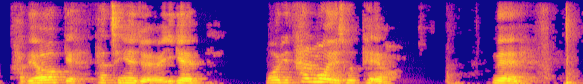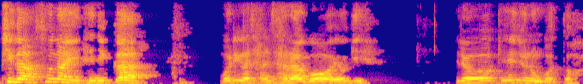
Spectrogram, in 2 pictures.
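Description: A woman's voice: medium pitch, unhurried, long pauses, darkish tone. Older woman counting out home exercises. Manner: chatty, counts aloud in rhythm, talks to a small child. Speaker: grandmother leading home exercises. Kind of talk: casual spoken instruction with counting. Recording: echoey room with faint noise.

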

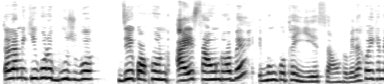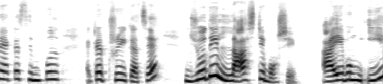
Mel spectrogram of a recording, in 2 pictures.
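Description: Woman, high pitch, phonics teacher, sounds out words letter by letter, checks in often. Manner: checks in often with a rising question. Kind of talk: explaining a lesson to children and parents.

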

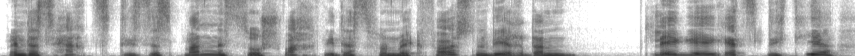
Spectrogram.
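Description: A man voicing a frantic, breathless middle-aged headmaster in an audiobook, pleading in a high, agitated voice. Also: expressive, normal speed, vocal fry, dry recording, clean studio sound, exaggerated voice. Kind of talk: audiobook reading.

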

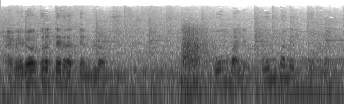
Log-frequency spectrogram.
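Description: A woman's voice: sits low, expressive, a little fast, loud music behind the voice. A woman with a Mexican accent giving casual, profane commentary while playing a video game, repeating herself as she rants. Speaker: gaming streamer.

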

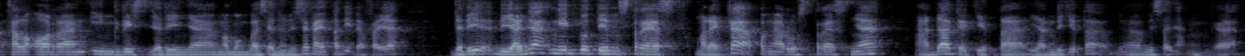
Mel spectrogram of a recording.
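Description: A male university lecturer explaining phonology in an easygoing, chatty manner. He talks to the class plainly, at a mid pitch, and turns to address the student directly. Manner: relaxed, conversational, addresses the student by name. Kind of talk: casual university lecture discussion.

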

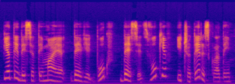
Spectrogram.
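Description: A woman teaching a primary school class in a video lesson, speaking gently to the children and dictating words slowly and clearly. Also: mid-range voice, big pitch swings, faint music behind. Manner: slow, clear dictation with stressed syllables; gentle, encouraging address to children.

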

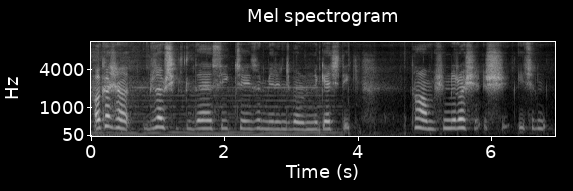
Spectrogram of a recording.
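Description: High-voiced woman narrating her phone game. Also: normal speed, soft background music. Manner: keeps saying "okay friends" while playing; bursts into excited shouts at discoveries. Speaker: gameplay commentator. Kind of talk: casual game commentary. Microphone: phone screen recorder.

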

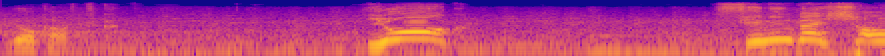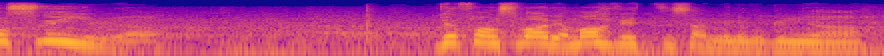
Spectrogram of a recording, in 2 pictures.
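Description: Gaming YouTuber, male, high-pitched voice, furious ranting let's-play commentary. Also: very animated, slow, pauses often, faint music behind. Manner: furious ranting and yelling at an opponent; muttering and grumbling after the game.

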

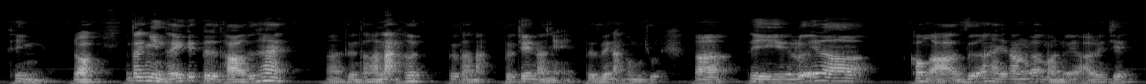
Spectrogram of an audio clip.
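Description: A man teaching pronunciation in a casual spoken lesson, repeating sounds slowly so learners can copy them. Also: mid-range voice, a bit bright.

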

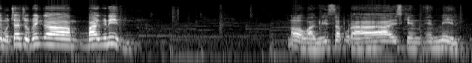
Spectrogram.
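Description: A man livestreams a video game, his voice bright and high as he chats casually with viewers and greets them one by one. Soft music plays underneath. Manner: lively, greets viewers by name between plays. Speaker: streamer. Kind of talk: casual gaming livestream commentary.

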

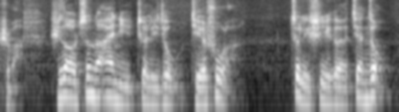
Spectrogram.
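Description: A man teaching electric guitar at a middle pitch, talking learners patiently through each step. He keeps checking with them and uses everyday comparisons. Clear guitar playing sounds behind his voice. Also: a little mellow. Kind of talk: guitar lesson explanation.

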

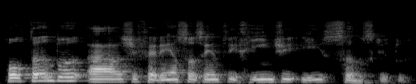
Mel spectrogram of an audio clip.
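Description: A man's voice: mid-range voice, animated, slow pace, vocal fry, warm tone, dull audio. A man with a Brazilian Portuguese accent, teaching a pronunciation lesson patiently and repeating words to model them. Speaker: Sanskrit teacher. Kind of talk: slow explanatory lesson.

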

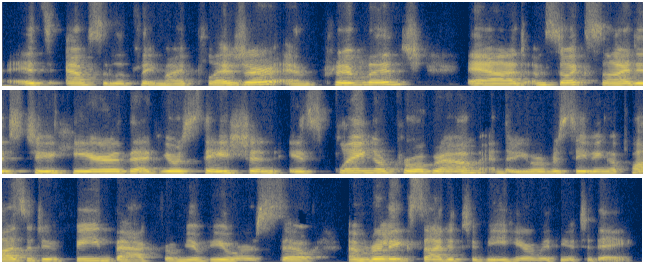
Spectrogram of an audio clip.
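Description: A woman's voice: medium pitch, fairly even intonation, normal speed. A middle-aged woman from Serbia, a charity founder, speaking earnestly with many fillers and slightly phrasing in an interview over a webcam call from a small room. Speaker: charity founder and cooking show host. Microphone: webcam on a video call.

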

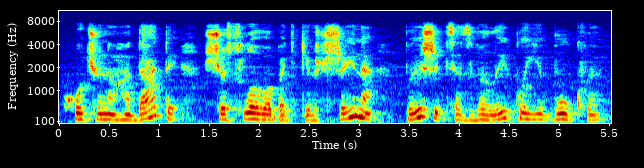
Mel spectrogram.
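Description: A woman teacher with a Ukrainian accent, dictating a calligraphy lesson for young pupils in a slow, careful way that stresses syllables. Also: sits low, highs cut off, slight background noise. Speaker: primary school teacher. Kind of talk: calligraphy lesson for second graders.

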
